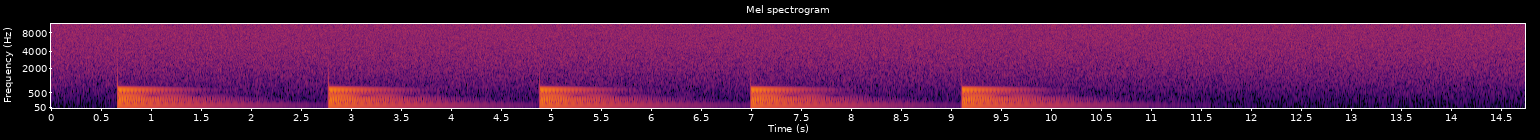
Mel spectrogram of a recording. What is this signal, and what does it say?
Clock strike, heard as a bell. 5. Five o'clock.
